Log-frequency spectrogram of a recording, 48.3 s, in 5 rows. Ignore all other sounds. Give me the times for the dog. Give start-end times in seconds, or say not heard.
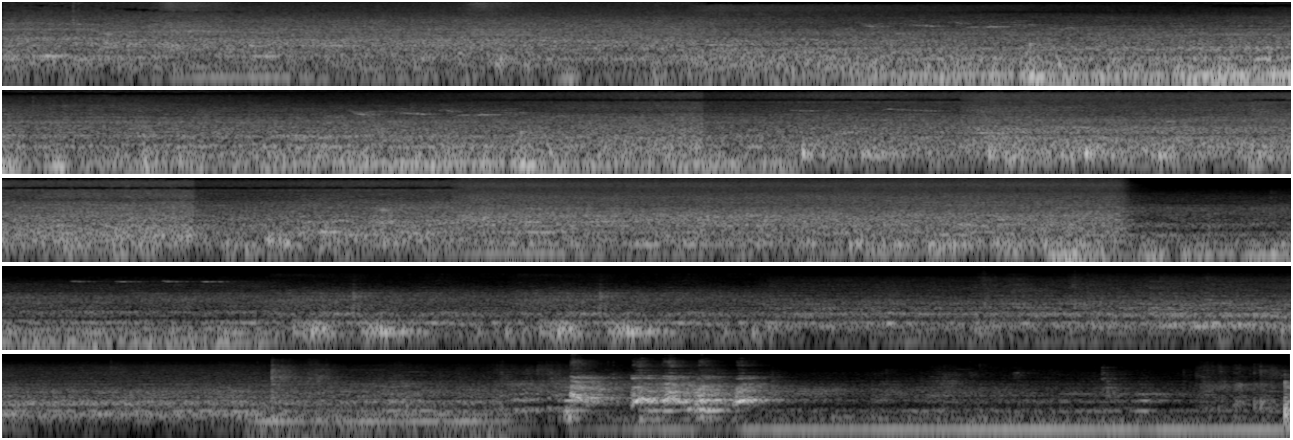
42.9-44.5.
